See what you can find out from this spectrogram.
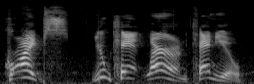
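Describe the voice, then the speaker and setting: A reader voicing an irritable, officious hooded male mouse guard in a storybook, loud, pompous and impatient. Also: sits high, wildly swooping pitch, takes it slowly, pitched above the performer's own voice, full character voice. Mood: irritated, scornful.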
